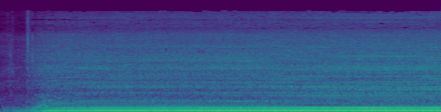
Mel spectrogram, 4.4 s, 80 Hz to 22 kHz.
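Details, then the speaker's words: Maruti Suzuki WagonR K-series AC blower fan in the closed cabin: light noise on speed 2, heavy droning hum with throbbing vibration shaking the whole car on speed 4, despite a cleaned filter; blower fan vibration. "ये देखो दो प हल्की आ रही है चार पे full आवाज है ऐसा पूरी गाड़ी वाइब्रेट कर रही है और बहुत भयंकर आवाज आ रही है"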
